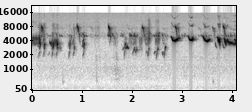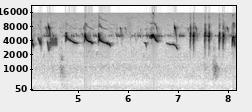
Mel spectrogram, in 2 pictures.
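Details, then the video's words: Singing bush lark (Horsfield's bushlark) singing at Sabya, Jazan Region, Saudi Arabia: a rapid, jumbled run of high, sharp twittering notes and short ringing slurs, delivered almost without pause, with faint low background hum. "Singing Bush Lark (Arabic: قبرة الشجر)"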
